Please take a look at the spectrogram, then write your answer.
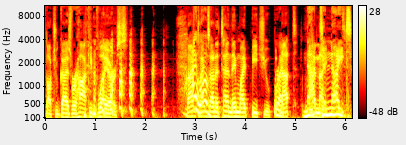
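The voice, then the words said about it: Herb Brooks impression with accent. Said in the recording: “give it to us in a Herb Brooks ... Herb Brooks speech ... I'll do the accent.”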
